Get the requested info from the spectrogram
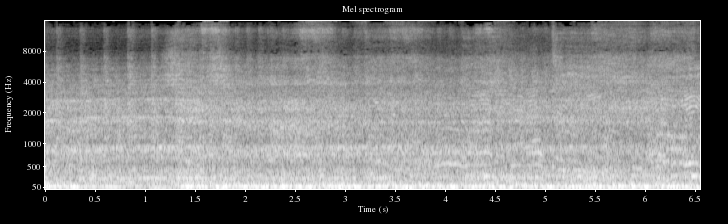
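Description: Bass-heavy music played over a large arena's sound system, with the voices of a crowd underneath it.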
